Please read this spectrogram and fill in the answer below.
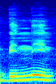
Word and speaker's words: Benin: So weda is a city in south certain benin in west Africa.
